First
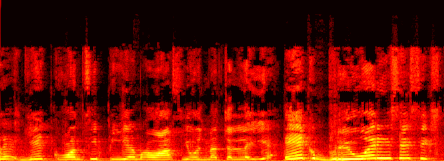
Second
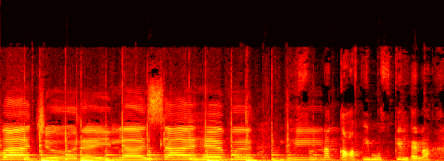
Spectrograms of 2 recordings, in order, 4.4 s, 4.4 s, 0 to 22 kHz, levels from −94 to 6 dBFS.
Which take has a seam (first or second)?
second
